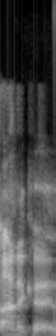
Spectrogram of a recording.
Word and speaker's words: Annika: all them correctly but Annika is is how you say her name um yeah so just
